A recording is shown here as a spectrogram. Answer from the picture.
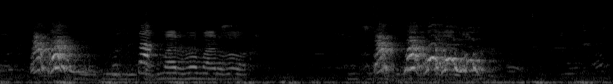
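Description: A dog barking, two calls about three and a half seconds apart, with a faint wavering voice between them.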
